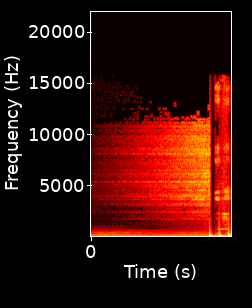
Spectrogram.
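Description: Dubstep music: a sustained low bass chord with a noise sweep swelling up over it, then three heavy kick drum hits in quick succession near the end.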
